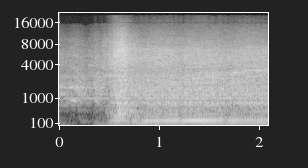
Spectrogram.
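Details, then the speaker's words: 2nd-gen truck with a high idle and no engine codes: it fires and settles straight into a fast, steady idle because the coolant temperature sensor reads -47, so the ECU thinks the engine is extremely cold. "it idles extremely high. And there's no codes in the engine control module. But if we come over here and look at the coolant temperature, it's at -47. So, this is a high idle due to it thinking it's extremely cold outside."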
